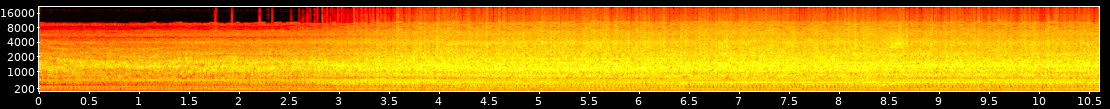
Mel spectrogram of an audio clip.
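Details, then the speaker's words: Craftsman 22-inch push mower 917.385320, a single-cylinder engine, running after being revived: a steady, even hum with no misses or surging. Normal running. "And the cord's not shaking either. That's a good sign. Man, she sounds good."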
